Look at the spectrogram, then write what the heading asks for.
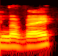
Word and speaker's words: Lauve: it mean okay so this is actually Le it's French Le Aesthetics um Le in just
